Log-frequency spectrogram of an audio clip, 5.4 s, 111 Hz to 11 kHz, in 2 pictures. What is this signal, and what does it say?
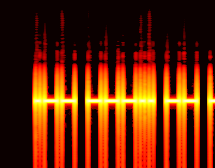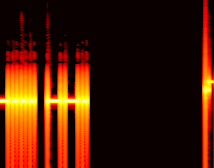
Morse code, heard as a keyed tone, about 22 wpm, 700 Hz. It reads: W8MBG
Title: USA Call Signs 22wpm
